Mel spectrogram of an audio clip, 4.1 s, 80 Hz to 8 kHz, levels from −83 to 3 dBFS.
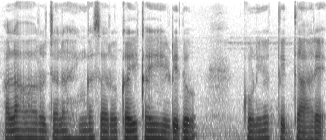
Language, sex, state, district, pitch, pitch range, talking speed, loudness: Kannada, male, Karnataka, Bangalore, 110 Hz, 105-115 Hz, 105 wpm, -16 LUFS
